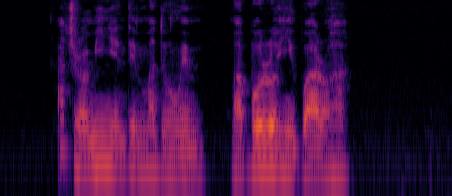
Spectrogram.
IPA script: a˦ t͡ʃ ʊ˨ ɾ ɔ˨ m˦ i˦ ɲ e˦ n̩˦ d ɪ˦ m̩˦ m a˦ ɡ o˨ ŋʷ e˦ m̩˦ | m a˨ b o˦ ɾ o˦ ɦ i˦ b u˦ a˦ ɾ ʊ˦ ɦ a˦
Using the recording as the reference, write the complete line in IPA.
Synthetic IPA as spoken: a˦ t͡ʃ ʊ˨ ɾ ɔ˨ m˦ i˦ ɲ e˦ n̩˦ d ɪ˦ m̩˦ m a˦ d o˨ ŋʷ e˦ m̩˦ | m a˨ b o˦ ɾ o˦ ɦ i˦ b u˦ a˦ ɾ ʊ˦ ɦ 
